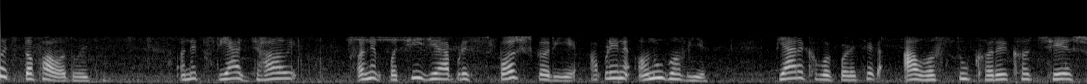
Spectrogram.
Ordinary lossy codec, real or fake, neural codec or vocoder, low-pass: AAC, 32 kbps; fake; vocoder, 22.05 kHz, 80 mel bands, WaveNeXt; 3.6 kHz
